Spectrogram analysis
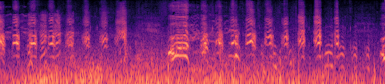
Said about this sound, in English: is a grandma on a roller coaster. No need to explain anything there. Here she is. This is the clip.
